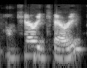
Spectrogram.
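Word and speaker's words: kerekere: cover that if it's please say carrie carey um is how that's pronounced that's please um and then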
